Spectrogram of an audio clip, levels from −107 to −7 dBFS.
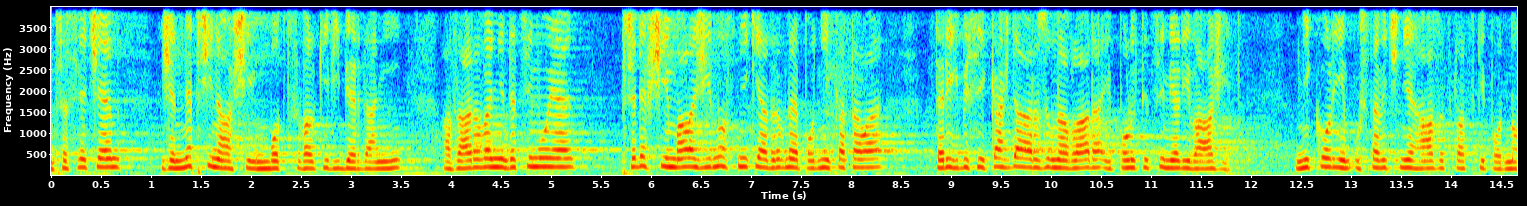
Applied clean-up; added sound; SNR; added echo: none; none; none; none.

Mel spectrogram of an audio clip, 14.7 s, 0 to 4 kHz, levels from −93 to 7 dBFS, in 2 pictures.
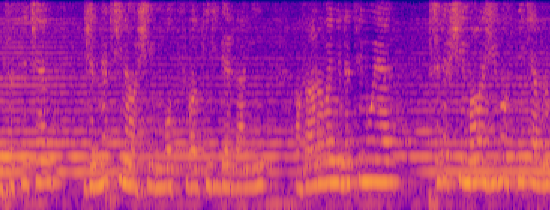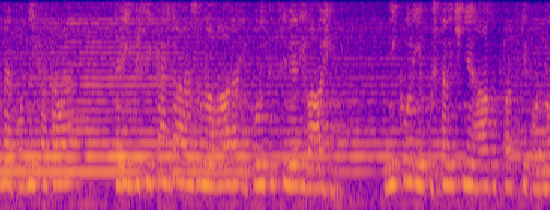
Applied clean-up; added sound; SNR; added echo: none; Bowed string instrument; 4 dB; reverberation time 0.3 s.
